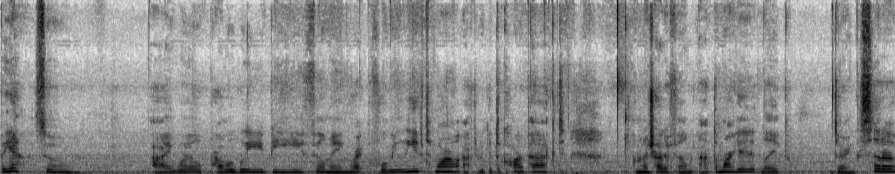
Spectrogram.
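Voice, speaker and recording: Amid noticeable background noise, a woman speaks quietly at medium pitch with fairly even intonation and long, frequent pauses. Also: moderate pace. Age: 30s. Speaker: craft vlogger. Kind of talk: casual vlog. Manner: hesitant with many fillers.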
